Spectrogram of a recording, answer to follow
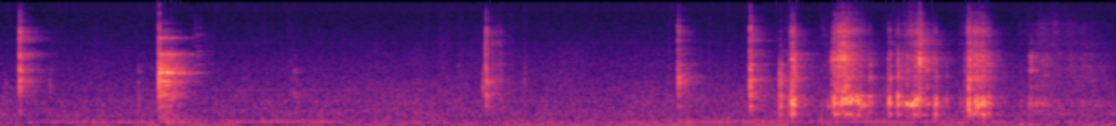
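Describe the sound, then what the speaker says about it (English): Moka pot being readied for coffee in a Lisbon kitchen: scattered close metallic clinks, taps and brief scrapes, quiet at first, then a denser cluster of clattering knocks near the end. "I'm preparing my mocha pot."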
